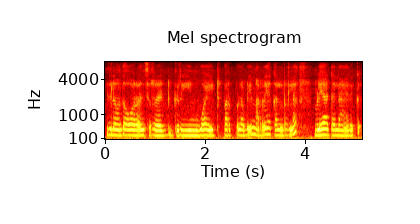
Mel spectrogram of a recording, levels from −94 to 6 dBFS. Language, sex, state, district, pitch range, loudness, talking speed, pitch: Tamil, female, Tamil Nadu, Kanyakumari, 205-210 Hz, -15 LUFS, 140 wpm, 210 Hz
